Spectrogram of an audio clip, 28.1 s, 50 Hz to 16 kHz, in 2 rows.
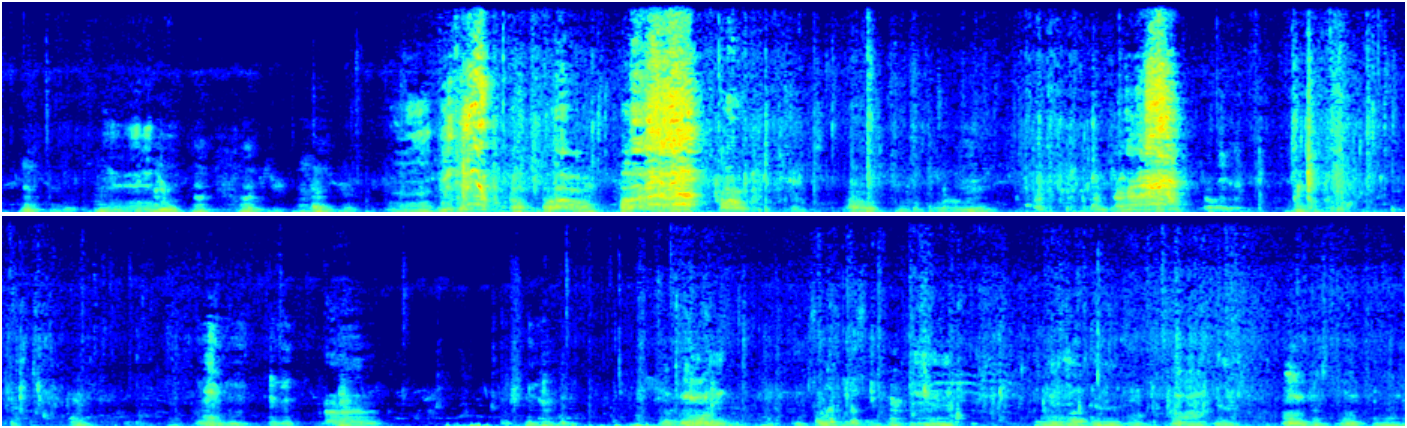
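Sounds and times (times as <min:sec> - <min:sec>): quiet pig noises: 0:00.0 - 0:28.0
pigs squealing: 0:00.2 - 0:13.0.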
